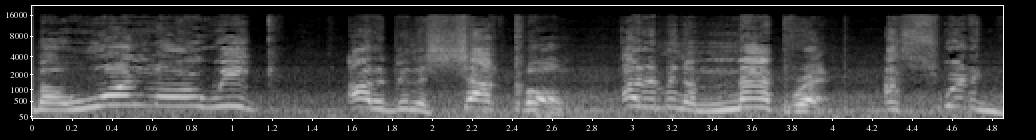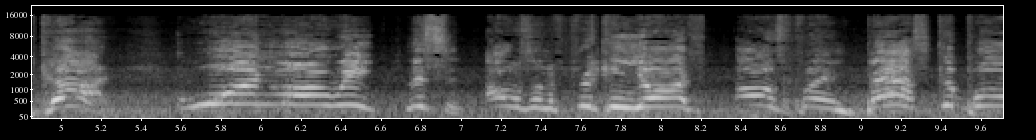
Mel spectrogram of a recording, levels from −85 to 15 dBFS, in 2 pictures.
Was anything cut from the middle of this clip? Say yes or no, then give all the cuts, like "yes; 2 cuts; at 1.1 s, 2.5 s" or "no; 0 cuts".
yes; 1 cut; at 8.2 s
